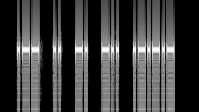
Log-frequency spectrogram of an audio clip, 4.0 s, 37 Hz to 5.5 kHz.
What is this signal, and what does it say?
Morse code, heard as a keyed tone, about 25 wpm, spaced as for 18 wpm, 600 Hz. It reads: WIND.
